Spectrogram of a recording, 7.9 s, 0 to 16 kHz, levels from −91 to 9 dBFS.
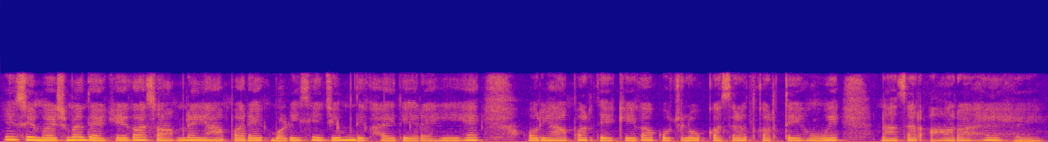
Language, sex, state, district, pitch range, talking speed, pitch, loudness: Hindi, female, Rajasthan, Jaipur, 240-265 Hz, 215 wpm, 250 Hz, -16 LUFS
